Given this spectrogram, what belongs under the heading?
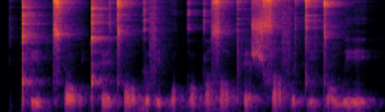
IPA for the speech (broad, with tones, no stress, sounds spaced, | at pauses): ǃʰ e˧˩˧ b t͡sʰ ɔ˥˨ b ǃʰ ɛ˩˥ tʰ ɔ˧˩˧ ɡ ə˦ f e˩ b ɔ˧˩˧ ɡ ɔ˧˩˧ ɡ ə˞˧˩˧ zˤ ə˞˩˥ pʰ ɛ˧˩˧ ʃ sˤ e˧˩˧ f ə˩ t e˩ t ɔ˩ w e˦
